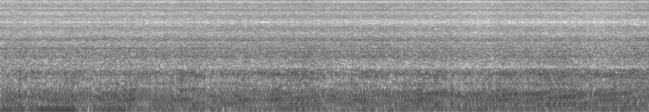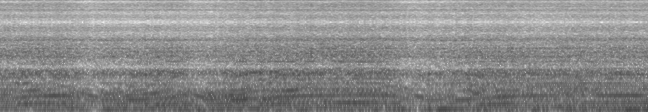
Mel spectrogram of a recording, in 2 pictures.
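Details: Superjet jet ski that began running rough after refueling. Lumpy, stumbling running that sounds like it fires on only one cylinder. Fresh gas did not fix it, compression is even and plugs look okay; owner suspects plug wires or ignition, not confirmed.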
